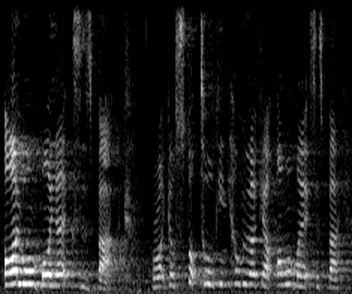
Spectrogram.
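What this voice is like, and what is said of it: Thick English accent impression. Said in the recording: “he's got this thick English accent.”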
